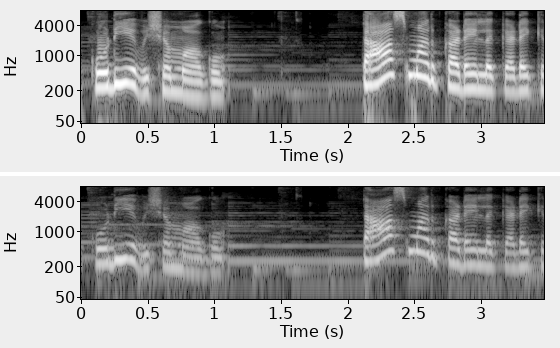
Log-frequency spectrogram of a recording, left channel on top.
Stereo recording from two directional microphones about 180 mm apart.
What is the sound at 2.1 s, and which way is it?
A woman's voice, 60° left (ahead or behind).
